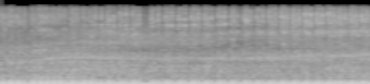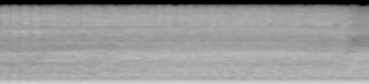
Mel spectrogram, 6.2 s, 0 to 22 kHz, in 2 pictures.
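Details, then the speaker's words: Kubota Z122R mower with new carburetor, running only with choke pulled up: lumpy, loping low thrum that settles later, dying when choke pushed down; acts starved for fuel. "now as you can probably hear not running well at all really act like it's stalking for fuel"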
